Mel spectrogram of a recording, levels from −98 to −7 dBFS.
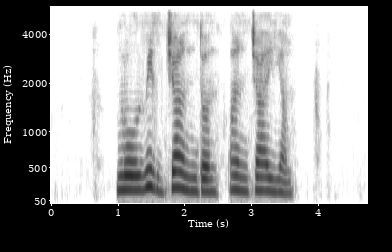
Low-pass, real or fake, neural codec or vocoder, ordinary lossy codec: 5.4 kHz; fake; codec, 16 kHz, 4.8 kbps, FACodec; Opus, 64 kbps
